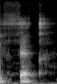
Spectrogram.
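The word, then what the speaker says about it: fiqh: includes these Sciences and it's manifested through mostly thick and thick is what we call and translated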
